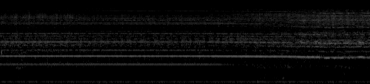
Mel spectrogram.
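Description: A small power drill runs steadily for several seconds at close range, a continuous whirring whine with a constant high buzz and no pauses, used to bore a hole into the bottom of a kit part for painting.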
